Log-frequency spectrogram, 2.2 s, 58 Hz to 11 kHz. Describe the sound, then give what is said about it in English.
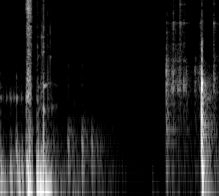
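A 22-ounce bottle of milk stout being cracked open: a few sharp clinks and a crisp metallic pop, then a quiet pause before another short burst of clinking. “The ABV on this beer is 5.8%. The IBUs are 28. I'm going to crack it.”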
